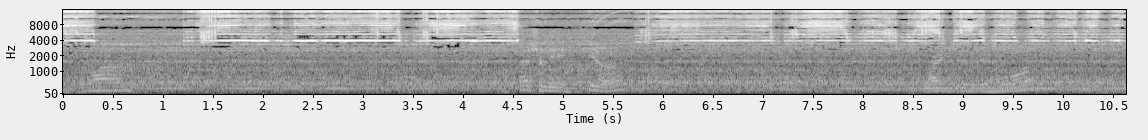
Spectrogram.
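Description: Dental laboratory handpiece spinning a carbide bur against a stone model tooth: a steady high whine that drops out briefly a few times, under a low voice.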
